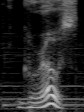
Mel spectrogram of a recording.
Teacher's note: always indicates a stretched out letter which means to say that the letter o here is a long o and not a short o as most of us are pronouncing this word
